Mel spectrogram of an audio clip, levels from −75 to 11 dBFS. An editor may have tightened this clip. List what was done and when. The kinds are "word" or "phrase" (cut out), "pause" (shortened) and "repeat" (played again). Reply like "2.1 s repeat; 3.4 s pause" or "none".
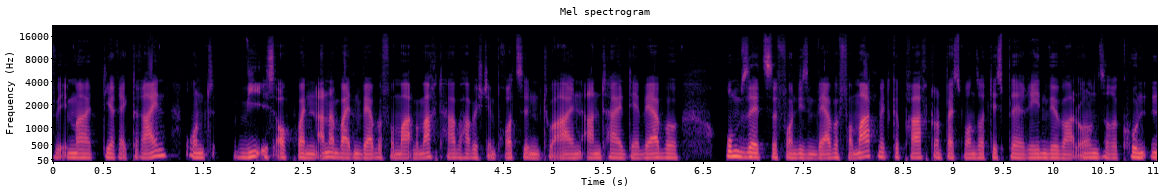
1.3 s pause; 3.6 s word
